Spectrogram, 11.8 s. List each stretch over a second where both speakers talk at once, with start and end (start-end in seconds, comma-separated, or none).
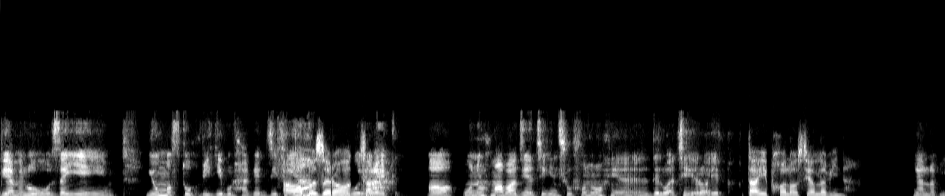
3.5-5.0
